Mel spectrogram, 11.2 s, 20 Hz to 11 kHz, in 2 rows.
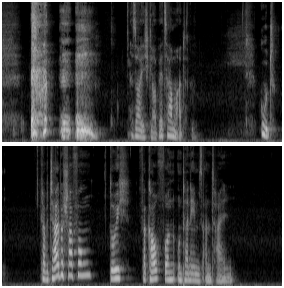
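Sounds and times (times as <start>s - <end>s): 
person clearing throat: 0.6s - 2.0s
speech: 1.2s - 2.0s, 2.6s - 4.0s, 4.9s - 5.6s, 6.4s - 10.3s.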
